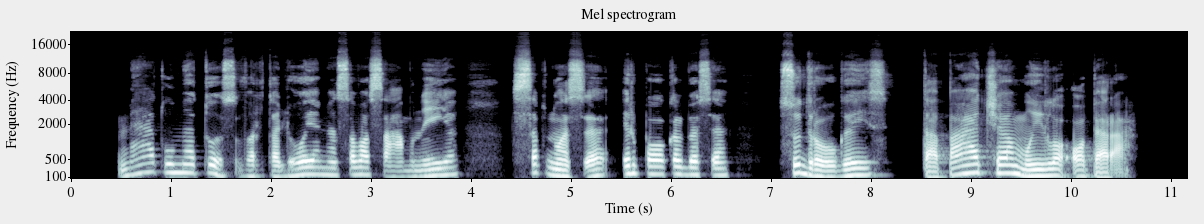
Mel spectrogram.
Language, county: Lithuanian, Kaunas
